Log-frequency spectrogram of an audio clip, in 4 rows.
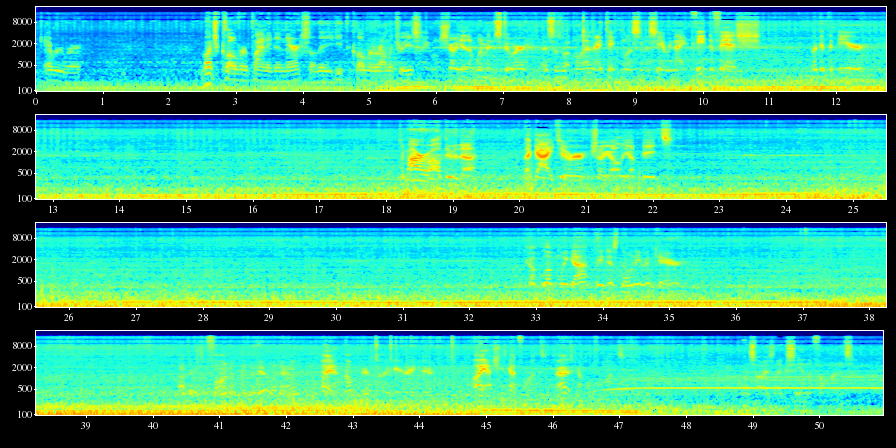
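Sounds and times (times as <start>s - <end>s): buggy engine droning: 0.0s - 50.9s.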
